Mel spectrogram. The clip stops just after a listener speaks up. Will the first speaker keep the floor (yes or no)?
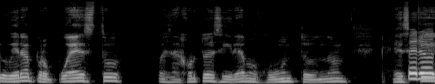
no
